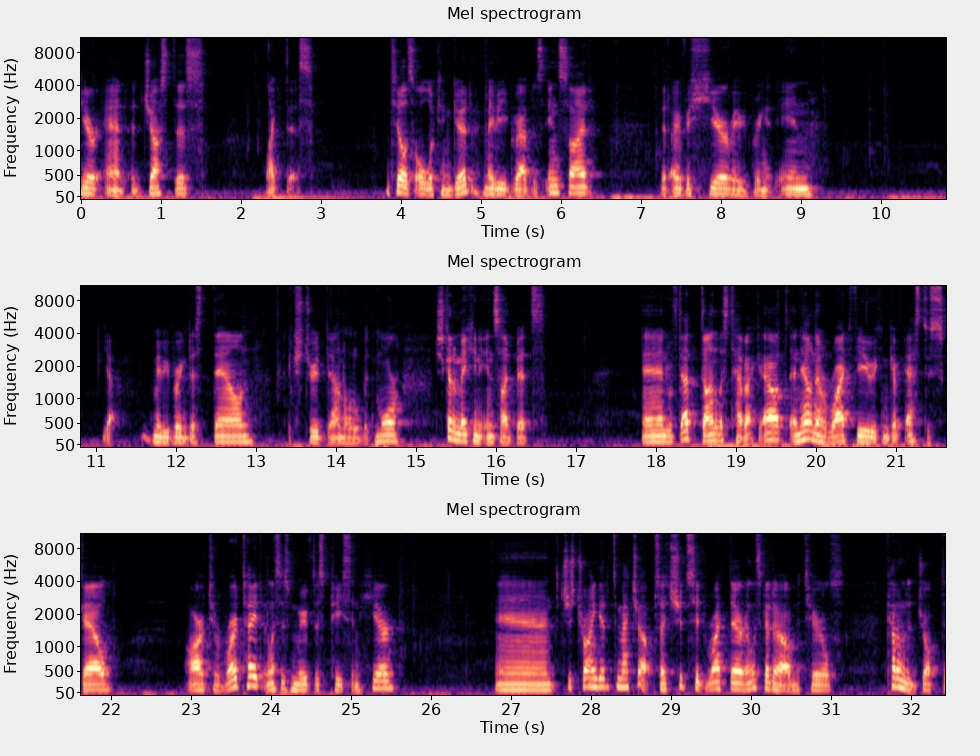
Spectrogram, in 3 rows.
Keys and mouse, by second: 0.1 g, 1.0 click, 1.8 z, 3.3 middle click, 5.9 KP_1, 6.3 z, 7.2 shift+middle click, 7.8 g, 8.8 click, 9.4 click, 9.8 g, 12.7 shift+middle click, 13.2 e, 13.9 click, 14.1 z, 15.1-17.7 middle drag, 18.3 Tab, 19.2 KP_3, 20.2 shift+middle drag, 20.7 s, 22.0 r, 23.4 click, 23.6 g, 25.2 click, 25.6-28.6 middle drag, 30.2 click, 31.3-32.4 drag.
